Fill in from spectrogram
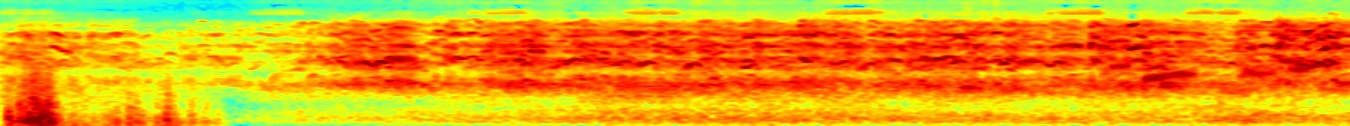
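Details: Sandwich tern breeding colony shared with black-headed gulls, arctic terns and common terns: a dense, continuous chorus of harsh, grating calls overlapping without pause, after a brief low thumping at the start.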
